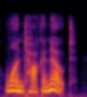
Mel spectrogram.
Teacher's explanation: even though O is a vowel, the word one starts with a hard wa consonant sound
